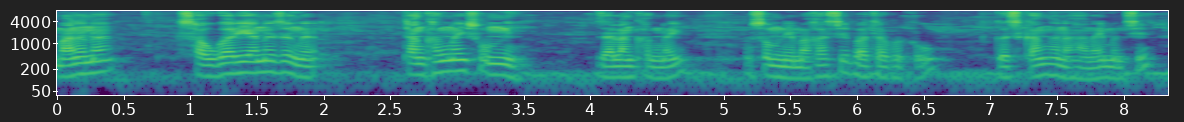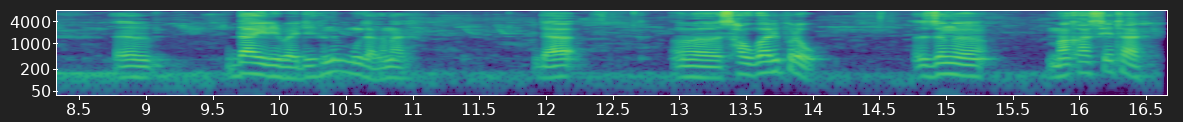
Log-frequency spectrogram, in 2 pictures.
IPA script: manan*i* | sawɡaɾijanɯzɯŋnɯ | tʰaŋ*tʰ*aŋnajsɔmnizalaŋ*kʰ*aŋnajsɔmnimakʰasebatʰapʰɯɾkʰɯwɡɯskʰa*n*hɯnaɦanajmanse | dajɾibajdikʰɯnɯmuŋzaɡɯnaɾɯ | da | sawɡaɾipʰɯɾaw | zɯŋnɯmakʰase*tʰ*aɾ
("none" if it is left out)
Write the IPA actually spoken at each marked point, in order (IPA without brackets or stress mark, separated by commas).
a, kʰ, kʰ, ŋ, tʰ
